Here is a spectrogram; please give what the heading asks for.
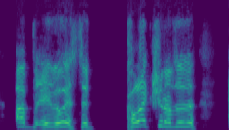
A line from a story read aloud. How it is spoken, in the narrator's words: starts to stammer and goes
